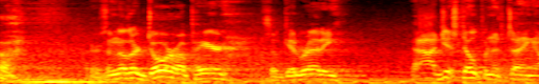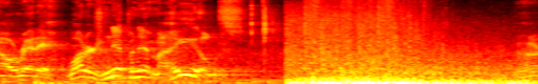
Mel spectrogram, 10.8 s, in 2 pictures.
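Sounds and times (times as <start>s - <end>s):
speech: 0.9s - 7.9s
loud unsuppressed gunshot: 8.3s - 10.7s.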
